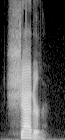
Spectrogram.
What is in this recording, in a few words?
"shatter", voice spelling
